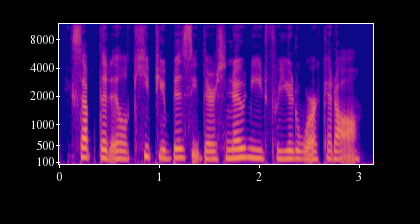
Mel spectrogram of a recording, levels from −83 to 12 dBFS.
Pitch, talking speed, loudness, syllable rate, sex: 195 Hz, 285 wpm, -20 LUFS, 6.2 syllables/s, female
